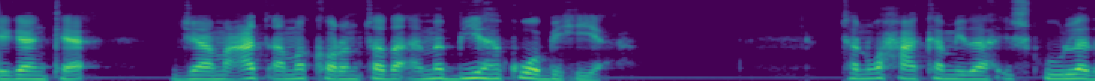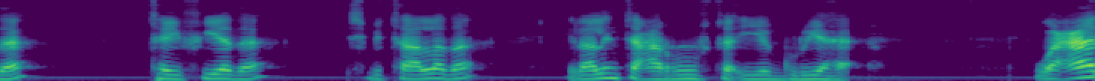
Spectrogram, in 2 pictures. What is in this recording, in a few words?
Somali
